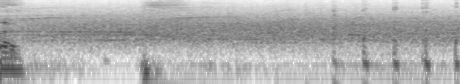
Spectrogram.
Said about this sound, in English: That's a round of applause right there for you.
